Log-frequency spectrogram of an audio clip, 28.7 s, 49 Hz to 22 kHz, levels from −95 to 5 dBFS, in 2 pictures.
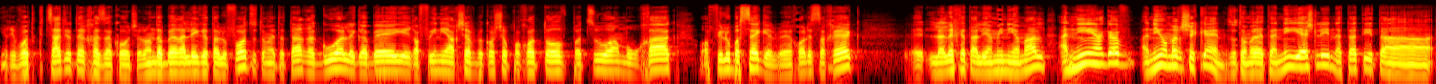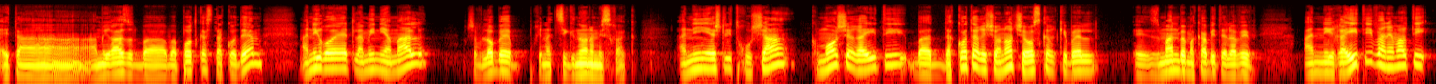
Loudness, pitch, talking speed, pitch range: -17 LUFS, 130 Hz, 160 wpm, 115-165 Hz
